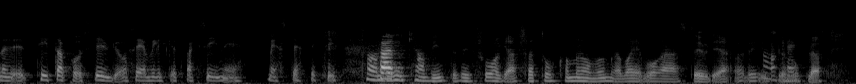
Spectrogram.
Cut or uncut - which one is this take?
uncut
